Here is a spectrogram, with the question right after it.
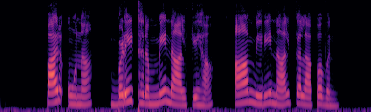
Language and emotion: Punjabi, neutral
